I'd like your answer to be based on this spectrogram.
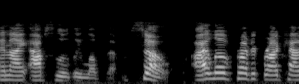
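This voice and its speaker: The voice carries an animated tone with ordinary pitch variation. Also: woman. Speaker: marketing consultant. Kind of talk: webinar presentation.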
